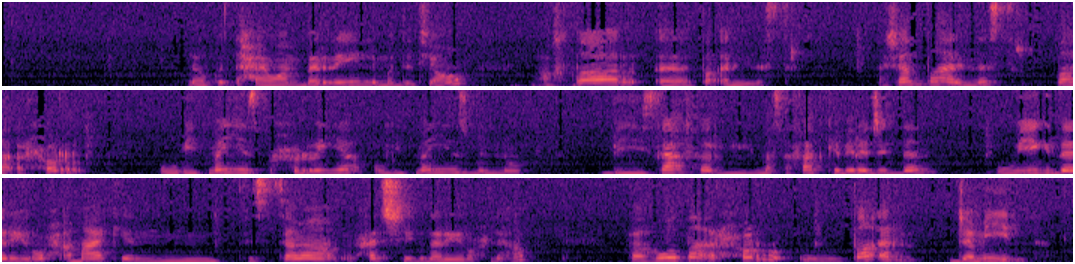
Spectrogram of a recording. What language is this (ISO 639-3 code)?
aec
